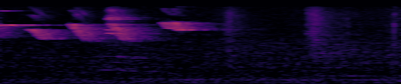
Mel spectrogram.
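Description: A small bird chirping faintly: a quick series of short, high chirps, each falling in pitch, several a second, dying away about halfway through.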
